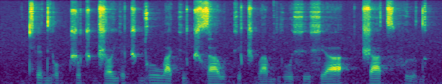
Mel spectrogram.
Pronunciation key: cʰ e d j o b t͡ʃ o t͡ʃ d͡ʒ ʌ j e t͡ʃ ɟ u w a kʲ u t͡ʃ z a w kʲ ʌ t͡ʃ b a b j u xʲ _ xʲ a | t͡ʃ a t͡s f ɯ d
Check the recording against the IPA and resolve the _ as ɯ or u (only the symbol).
u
